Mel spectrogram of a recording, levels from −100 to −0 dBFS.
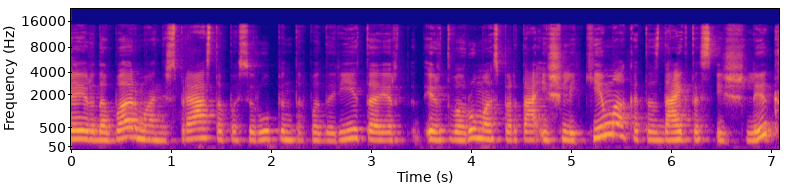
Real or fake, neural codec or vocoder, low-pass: real; none; 14.4 kHz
